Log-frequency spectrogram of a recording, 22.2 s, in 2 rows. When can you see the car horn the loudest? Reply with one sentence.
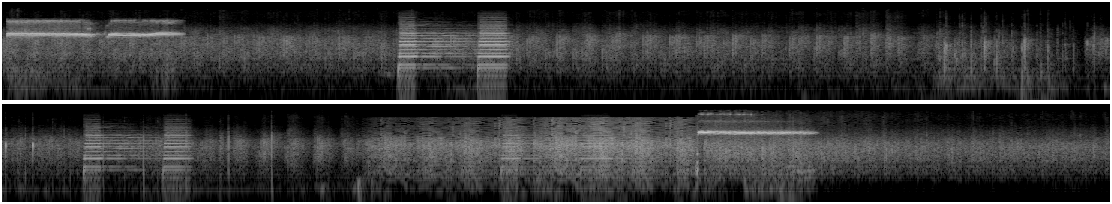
The loudest moment of the car horn is at 5 seconds.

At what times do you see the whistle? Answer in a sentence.
The whistle can be heard from 0.1 to 1.9 s and from 18.0 to 19.2 s.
